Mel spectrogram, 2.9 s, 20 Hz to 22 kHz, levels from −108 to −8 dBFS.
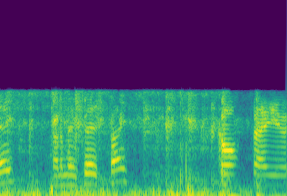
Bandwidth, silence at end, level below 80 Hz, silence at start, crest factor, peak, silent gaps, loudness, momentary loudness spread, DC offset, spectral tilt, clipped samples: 4 kHz; 0 s; -26 dBFS; 0 s; 16 dB; 0 dBFS; none; -15 LUFS; 11 LU; under 0.1%; -8 dB/octave; under 0.1%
